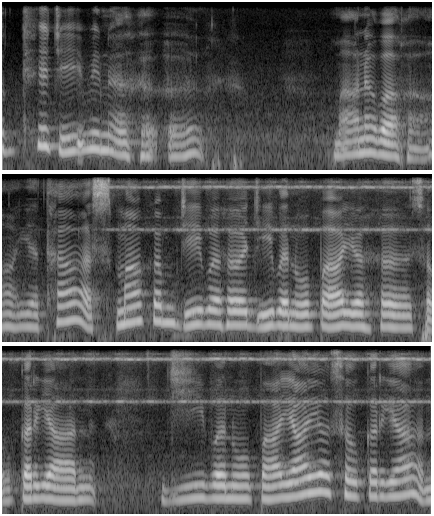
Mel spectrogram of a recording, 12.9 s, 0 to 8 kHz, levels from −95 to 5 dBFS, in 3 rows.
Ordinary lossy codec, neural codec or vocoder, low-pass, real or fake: none; none; 7.2 kHz; real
